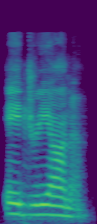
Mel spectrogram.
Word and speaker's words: Adriana: on the letter Adriana Adriana and you like Olive so the answer to your question Olive sock Adriana Olive sck Adriana yeah how many many syllables Adriana four yeah Adriana four okay thanks you're welcome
